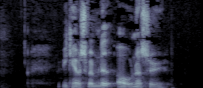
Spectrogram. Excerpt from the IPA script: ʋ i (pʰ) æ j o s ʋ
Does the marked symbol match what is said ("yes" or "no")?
no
